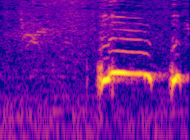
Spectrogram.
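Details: Local white zebra dove in full loud song, meant to provoke rival doves to reply. One long, smooth cooing note that sags slightly at the end, followed by a short clipped coo.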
